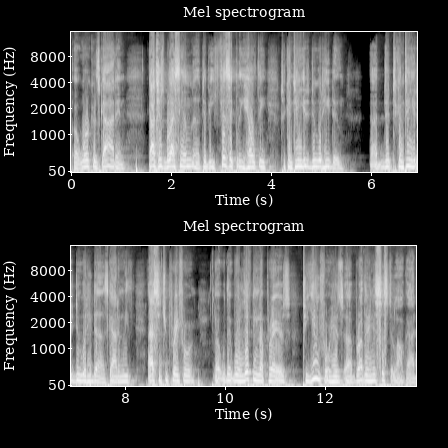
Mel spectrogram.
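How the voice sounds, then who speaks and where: A middle-aged man, a church minister, speaking in a halting, earnest way as he addresses his congregation and prays. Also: on the high side, creaky, rough recording. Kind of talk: closing announcements and prayer. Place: indoors in an empty church sanctuary.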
